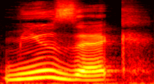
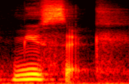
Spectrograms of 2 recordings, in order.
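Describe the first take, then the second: First: The middle consonant is a buzzing voiced Z. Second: The middle consonant is a hissing voiceless S. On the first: The speaker calls it right. "Instead of music" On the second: The speaker calls it wrong. "I'm hearing music"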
